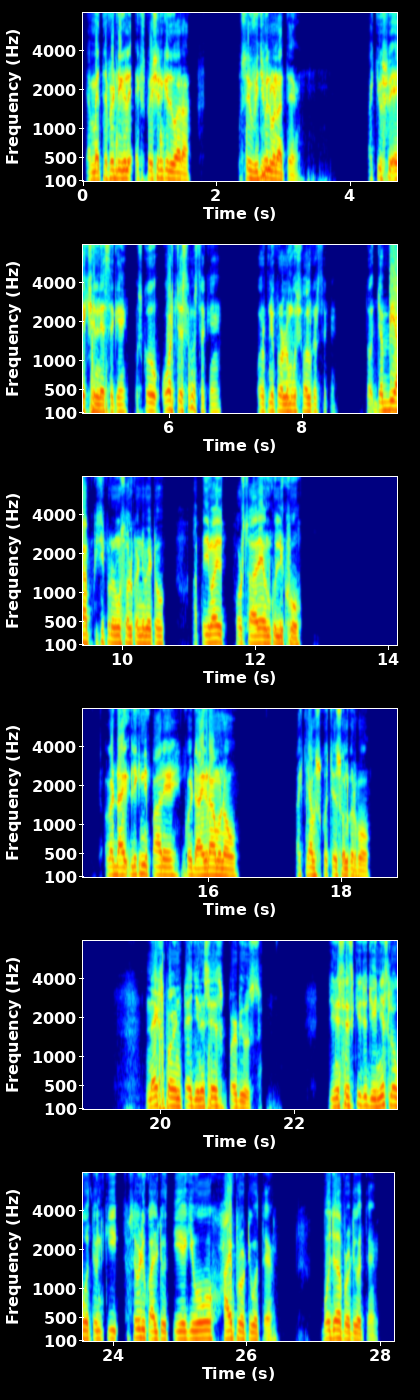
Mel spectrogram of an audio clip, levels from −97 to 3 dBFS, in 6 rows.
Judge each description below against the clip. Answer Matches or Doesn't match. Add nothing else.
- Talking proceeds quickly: Matches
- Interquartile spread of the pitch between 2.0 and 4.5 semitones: Matches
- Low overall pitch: Matches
